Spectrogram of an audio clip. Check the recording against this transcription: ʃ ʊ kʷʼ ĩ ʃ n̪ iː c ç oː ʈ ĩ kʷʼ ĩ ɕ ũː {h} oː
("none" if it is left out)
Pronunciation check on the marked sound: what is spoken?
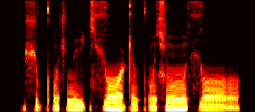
ç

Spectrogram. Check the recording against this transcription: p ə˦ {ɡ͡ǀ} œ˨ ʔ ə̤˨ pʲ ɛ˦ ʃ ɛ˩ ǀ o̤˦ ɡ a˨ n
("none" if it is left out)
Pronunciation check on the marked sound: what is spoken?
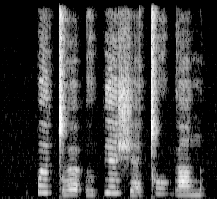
ɡ͡ǀ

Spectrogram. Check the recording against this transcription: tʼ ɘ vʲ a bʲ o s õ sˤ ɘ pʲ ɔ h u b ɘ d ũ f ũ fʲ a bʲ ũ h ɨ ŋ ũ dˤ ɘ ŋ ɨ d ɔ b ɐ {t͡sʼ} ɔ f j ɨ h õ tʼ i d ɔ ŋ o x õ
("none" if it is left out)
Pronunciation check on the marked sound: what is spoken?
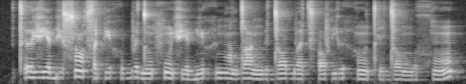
t͡sʼ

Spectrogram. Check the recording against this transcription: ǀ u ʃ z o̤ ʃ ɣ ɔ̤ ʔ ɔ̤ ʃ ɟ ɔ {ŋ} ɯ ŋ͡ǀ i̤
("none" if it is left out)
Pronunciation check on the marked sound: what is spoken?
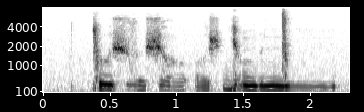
ŋ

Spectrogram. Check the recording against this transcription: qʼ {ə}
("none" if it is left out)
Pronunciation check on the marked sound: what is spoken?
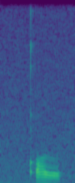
ə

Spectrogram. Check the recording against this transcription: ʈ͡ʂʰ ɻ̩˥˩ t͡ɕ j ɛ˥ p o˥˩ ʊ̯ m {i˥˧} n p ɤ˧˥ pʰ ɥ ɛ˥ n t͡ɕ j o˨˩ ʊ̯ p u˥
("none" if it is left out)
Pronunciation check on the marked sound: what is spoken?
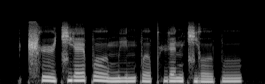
i˧˥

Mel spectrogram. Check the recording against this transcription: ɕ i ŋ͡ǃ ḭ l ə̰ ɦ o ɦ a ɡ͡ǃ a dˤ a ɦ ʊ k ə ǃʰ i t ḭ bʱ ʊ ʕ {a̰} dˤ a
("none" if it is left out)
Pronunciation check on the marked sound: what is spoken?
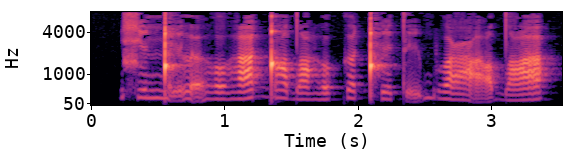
a̰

